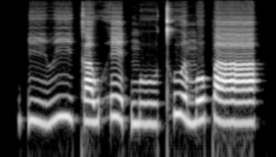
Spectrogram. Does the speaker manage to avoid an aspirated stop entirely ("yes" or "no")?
no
